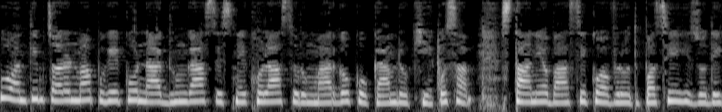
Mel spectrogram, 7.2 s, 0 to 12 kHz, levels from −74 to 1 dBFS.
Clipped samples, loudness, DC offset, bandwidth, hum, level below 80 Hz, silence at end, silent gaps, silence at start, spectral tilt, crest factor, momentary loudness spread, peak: under 0.1%; -20 LUFS; under 0.1%; 12 kHz; none; -56 dBFS; 0 s; none; 0 s; -4 dB/octave; 20 dB; 5 LU; 0 dBFS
